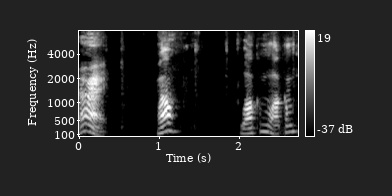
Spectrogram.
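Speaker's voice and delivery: talking with mouth full. Host welcomes the show's audience while eating eggs, talking with a mouthful of eggs. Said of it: "Sorry I've got a mouthful of eggs".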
